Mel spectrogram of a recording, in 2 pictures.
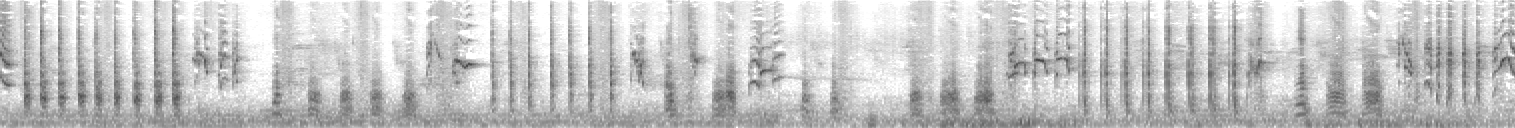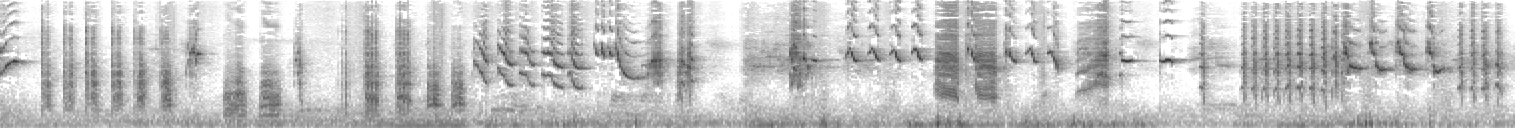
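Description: Young Javan myna (jalak kebo) singing without pause: phrases of fast, rapidly repeated harsh notes and chatter, broken by short gaps, with a few short clear whistles near the middle and end.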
